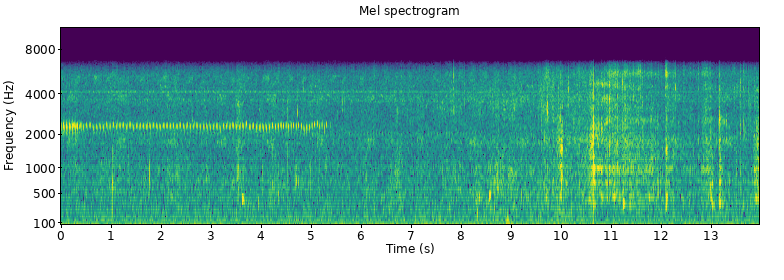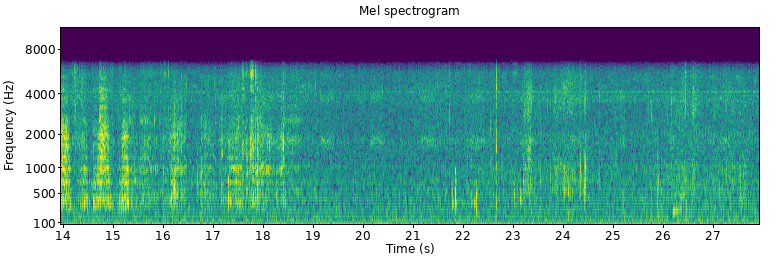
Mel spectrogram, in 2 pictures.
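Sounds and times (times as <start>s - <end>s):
steady hiss: 0.0s - 27.9s
hands rustling through wet grass: 5.5s - 18.7s, 21.1s - 27.9s.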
